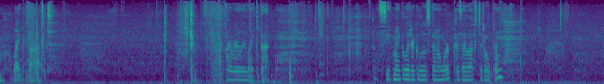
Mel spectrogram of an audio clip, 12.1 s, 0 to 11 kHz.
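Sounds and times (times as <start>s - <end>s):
handling paper cards: 2.2s - 7.1s.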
